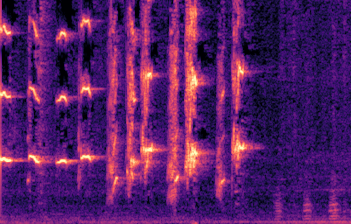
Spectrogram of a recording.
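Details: Young Javan myna song for other birds to copy: a quick row of clear level whistles, then rapid rising and falling chirps, ending in softer notes.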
